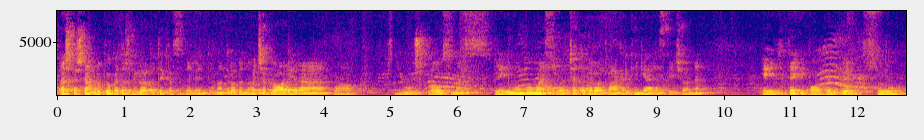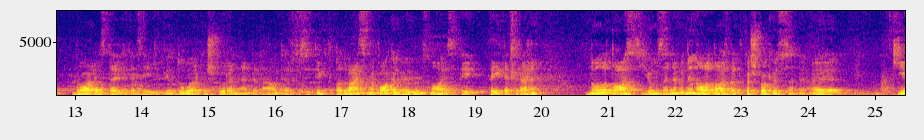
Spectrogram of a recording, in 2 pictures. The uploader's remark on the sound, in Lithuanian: Įrašas iš Šeimų festivalio.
